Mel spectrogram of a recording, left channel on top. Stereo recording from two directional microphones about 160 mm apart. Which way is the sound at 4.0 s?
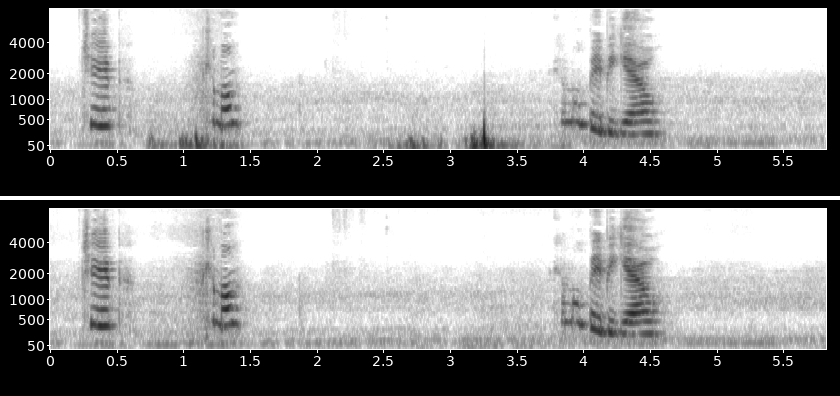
20° left (ahead or behind).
